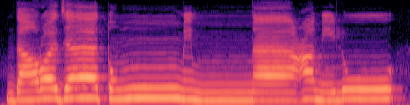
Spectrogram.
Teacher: تا کو میم سے ملاتے ہوئے غنہ کر گیا، پھر میم کو میم سے ملاتے ہوئے بھی غنہ کرنا ہے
